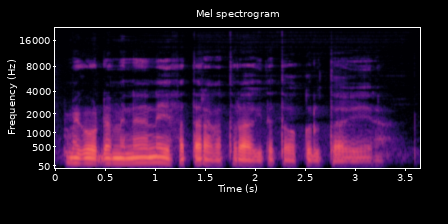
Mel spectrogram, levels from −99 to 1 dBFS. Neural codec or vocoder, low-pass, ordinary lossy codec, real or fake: none; 19.8 kHz; none; real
